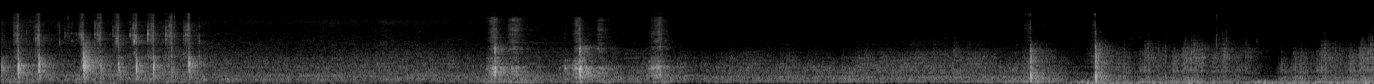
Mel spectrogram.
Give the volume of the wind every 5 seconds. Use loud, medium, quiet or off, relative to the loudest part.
medium, loud, loud.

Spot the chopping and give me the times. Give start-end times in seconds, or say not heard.
0.0-2.0, 4.8-6.7, 9.5-11.7.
